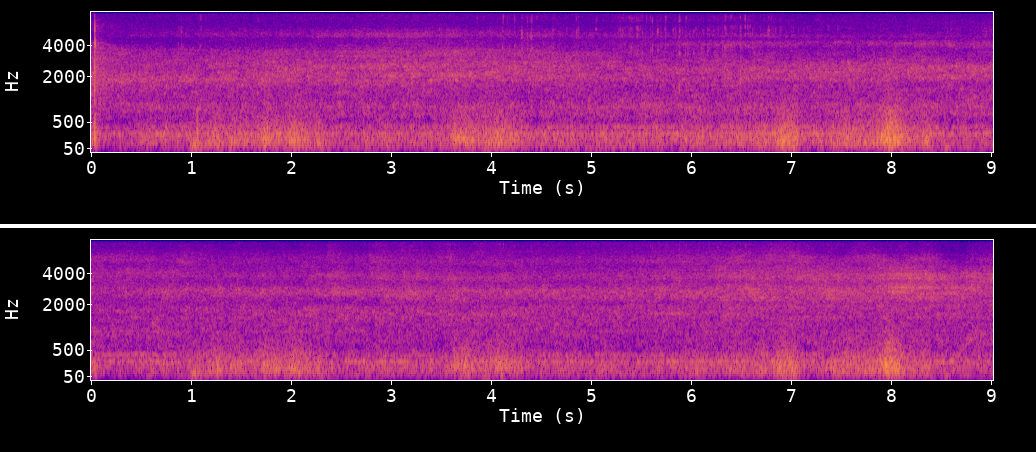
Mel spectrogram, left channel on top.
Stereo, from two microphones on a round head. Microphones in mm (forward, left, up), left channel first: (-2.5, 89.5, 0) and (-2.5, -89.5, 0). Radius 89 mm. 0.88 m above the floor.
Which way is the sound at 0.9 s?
40° left (ahead or behind).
